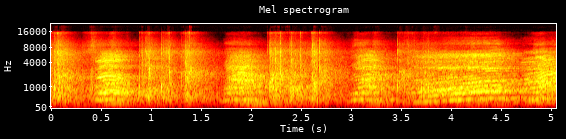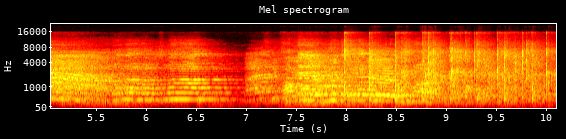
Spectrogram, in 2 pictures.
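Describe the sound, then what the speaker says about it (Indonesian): A school class performs a rhythmic spirit clap, groups of children clapping in short patterned bursts mixed with shouted chanting voices in a classroom. "kita tepuk semangat dulu ya"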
